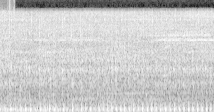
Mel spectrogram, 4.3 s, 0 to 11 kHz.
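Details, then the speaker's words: Spider YG-H100-A single-cylinder motorcycle after engine removed for head and cylinder repair, bolts checked and refitted: steady low thumping about three to four beats a second, even, no knocks or rattles; smooth normal running. "তো এবার আমরা বাইকটিকে start দিলাম, একদম smooth sound চলে এসছে এবং ফুল accurate ভাবে কাজ করা হয়েছে।"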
